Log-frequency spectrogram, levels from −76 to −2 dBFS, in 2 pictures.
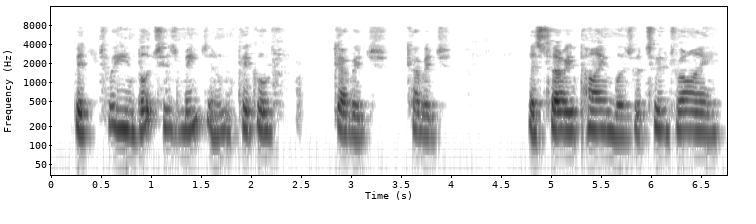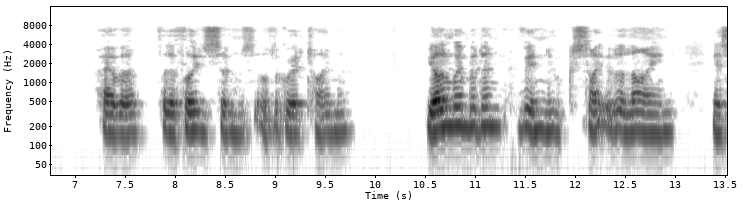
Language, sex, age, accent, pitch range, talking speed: English, male, 60-79, British, 155-175 Hz, 130 wpm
